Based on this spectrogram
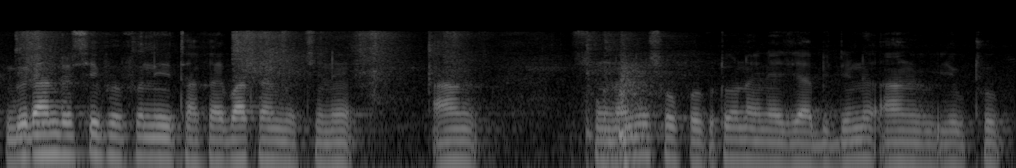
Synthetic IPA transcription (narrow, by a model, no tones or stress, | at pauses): ɡɯdandɯsipʰɯpʰɯnitʰakʰajbatʰɾaŋmit͡ʃinɯ | aŋ | suŋnajnɯsɔpʰɯɾkʰɯtʰɔwnajnajzijabidɯnɯʔaŋjɯwtʰup̚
